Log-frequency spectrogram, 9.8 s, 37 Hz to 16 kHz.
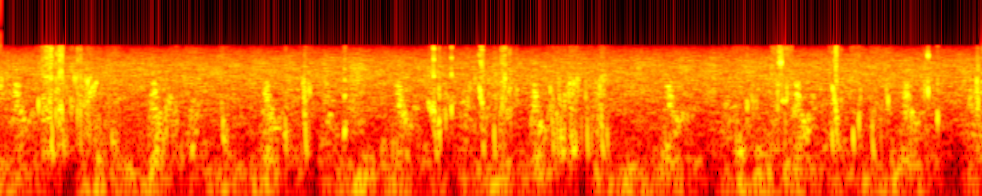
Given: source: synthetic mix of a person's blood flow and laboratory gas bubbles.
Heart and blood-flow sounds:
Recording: Doppler ultrasound of blood flow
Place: precordium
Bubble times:
0.00-0.08 s: bubbles
0.35-1.23 s: bubbles
1.71-1.79 s: bubbles
1.84-1.98 s: bubbles
2.19-2.35 s: bubbles
2.82-2.94 s: bubbles
2.99-3.13 s: bubbles
3.40-3.50 s: bubbles
4.25-4.55 s: bubbles
4.65-5.20 s: bubbles
5.46-6.13 s: bubbles
7.33-7.93 s: bubbles
8.29-8.44 s: bubbles
8.50-8.64 s: bubbles
8.69-8.93 s: bubbles
9.21-9.42 s: bubbles
9.72-9.83 s: bubbles
From the record:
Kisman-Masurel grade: 243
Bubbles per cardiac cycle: several, 3 to 8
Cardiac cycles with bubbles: 100%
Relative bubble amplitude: loud (0.450 to 0.775)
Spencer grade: 3 (all of the cardiac periods contain showers or single bubble signals, but not dominating or overriding the cardiac motion signals)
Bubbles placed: only in the low amplitude regions of the cardiac cycle

